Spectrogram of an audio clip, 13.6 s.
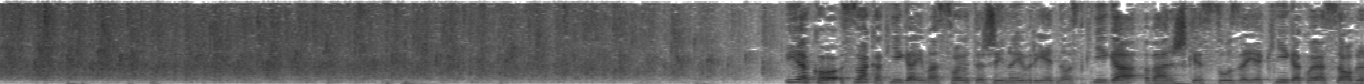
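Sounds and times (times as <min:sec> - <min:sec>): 
audience applause at a book presentation honoring a war survivor: 0:00.0 - 0:07.9
speech: 0:07.9 - 0:13.6.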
